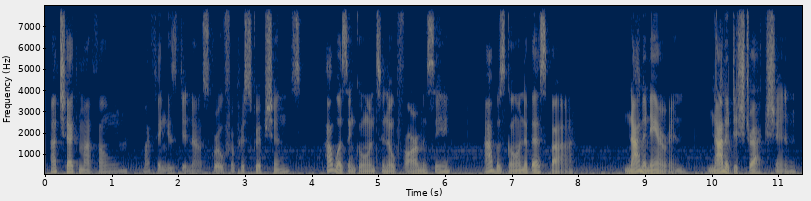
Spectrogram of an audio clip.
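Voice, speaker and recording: Male narrator, psychological thriller audiobook; very slow, deliberate short phrases, mid-range pitch, music bed. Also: expressive, fairly bright tone. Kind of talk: scripted first-person thriller narration.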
